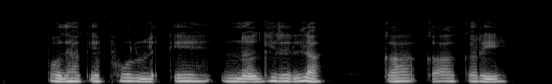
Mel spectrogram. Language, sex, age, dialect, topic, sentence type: Magahi, male, 18-24, Central/Standard, agriculture, question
